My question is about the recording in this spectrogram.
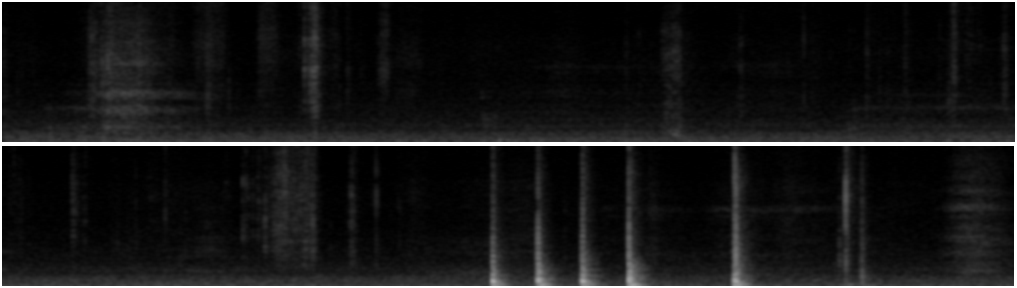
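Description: A trading card handled and slid into a rigid plastic top loader, with faint rustling of plastic and card. About three-quarters of the way through come five sharp knocks in quick succession, then one fainter one.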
